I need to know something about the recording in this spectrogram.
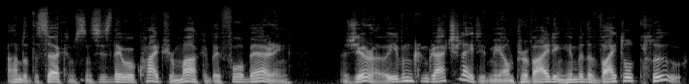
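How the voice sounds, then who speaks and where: Earnest gentleman sidekick, extremely varied intonation, dry close sound, candid, conversational, radio mystery. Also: fairly low pitch, dry recording. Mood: rueful. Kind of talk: radio drama narration and dialogue.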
